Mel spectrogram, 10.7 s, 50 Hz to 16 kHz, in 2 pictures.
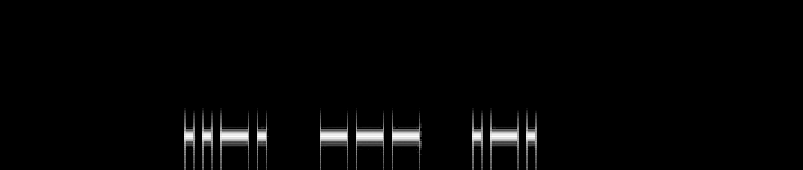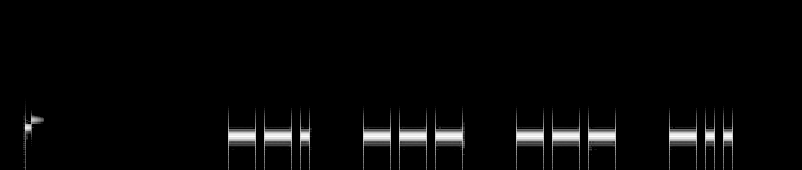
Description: Morse code, heard as a keyed tone, about 20 wpm, spaced as for 14 wpm, 700 Hz. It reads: FOR GOOD
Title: 244 Lesson 39f - Letter z - Words 20wpm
